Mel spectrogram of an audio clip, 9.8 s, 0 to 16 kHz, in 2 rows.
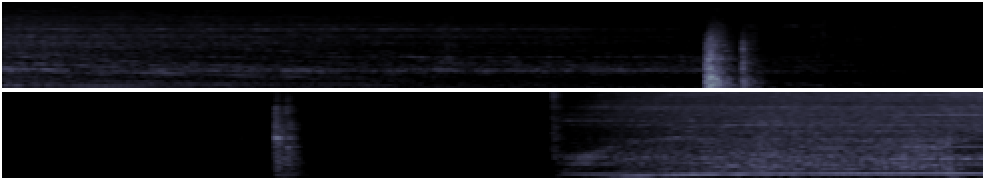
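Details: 1966 Alfa K2 (A7F) vacuum with an SK-5b motor, reassembled and run on the table at slightly reduced voltage. The motor winds down, then restarts and climbs to a smooth, even, quiet hum with no rattles. It runs normally.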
